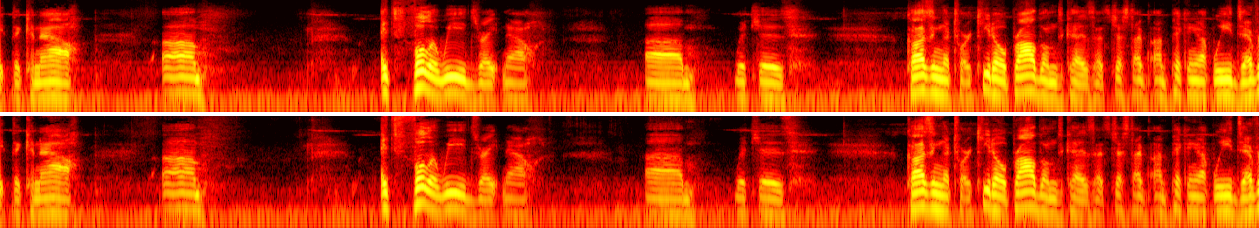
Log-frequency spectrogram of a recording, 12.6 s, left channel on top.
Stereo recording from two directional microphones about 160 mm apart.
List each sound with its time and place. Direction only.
0.0 s speech: 5° right (ahead or behind); by 2.1 s 15° left (ahead or behind)
3.1 s a sound: centre (ahead or behind)
4.1 s speech: 10° left (ahead or behind)
6.4 s speech: 15° left (ahead or behind)
8.5 s speech: 5° right (ahead or behind)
